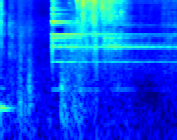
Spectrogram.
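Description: A single bright metallic ring, like a small bell or chime, struck about half a second in and fading over about a second and a half.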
